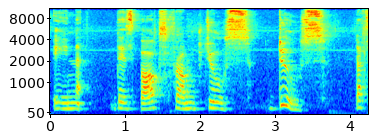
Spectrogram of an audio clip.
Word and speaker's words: Doucce: all that was in this box from juice Deuce that's how you pronounce it I um when I was showing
